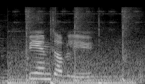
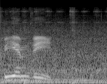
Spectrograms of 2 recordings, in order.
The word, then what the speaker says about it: BMW: или и финала чг а вот мы привыкли говорить бмв американцы говорят bmw и w а немцы говорят бемби в общем друзья как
